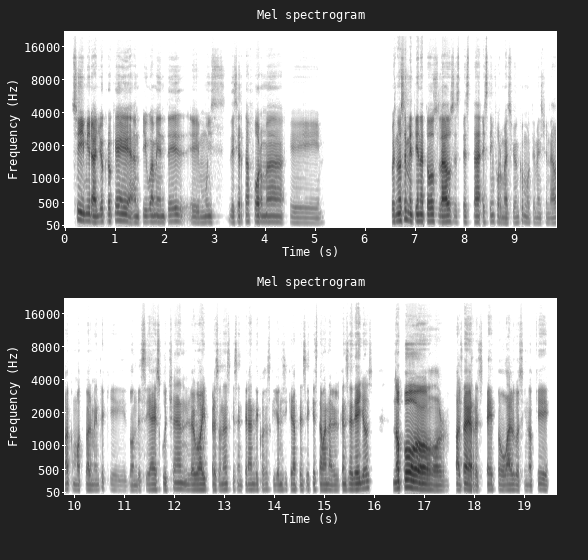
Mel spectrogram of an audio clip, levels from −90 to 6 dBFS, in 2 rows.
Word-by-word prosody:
Sí, 155 Hz, -3 st, +2 dB
mira, 135 Hz, -4 st, +4 dB
yo 125 Hz, +3 st, -6 dB
creo 130 Hz, -, -8 dB
que 140 Hz, -2 st, +1 dB
antiguamente, 120 Hz, +1 st, -8 dB
eh, 105 Hz, -, -14 dB
muy 110 Hz, +2 st, -12 dB
s 115 Hz, 0 st, -23 dB
de 110 Hz, -, -13 dB
cierta 125 Hz, +3 st, -9 dB
forma, 115 Hz, -2 st, -5 dB
eh 100 Hz, -2 st, -18 dB, 1.4 s
Pues, 125 Hz, +1 st, -6 dB
no 145 Hz, +1 st, +3 dB
se 180 Hz, -, -2 dB
metían 135 Hz, -3 st, +1 dB
a 130 Hz, -, +2 dB
todos 130 Hz, 0 st, -1 dB
lados 120 Hz, +1 st, +5 dB
esta 115 Hz, 0 st, -5 dB
esta 105 Hz, +2 st, -15 dB
información, 100 Hz, -4 st, -12 dB
como 110 Hz, -3 st, -18 dB
te 110 Hz, -, -25 dB
mencionaba, 95 Hz, 0 st, -11 dB
como -, -, -11 dB
actualmente 100 Hz, -1 st, -12 dB
que 95 Hz, -3 st, -23 dB
donde 95 Hz, -1 st, -15 dB
sea 105 Hz, 0 st, -4 dB
escuchan, 110 Hz, +1 st, -8 dB
luego 105 Hz, 0 st, -2 dB
hay 105 Hz, 0 st, +1 dB
personas 105 Hz, +1 st, -10 dB
que -, -, -23 dB
se -, -, -17 dB
enteran 105 Hz, +2 st, -7 dB
de 105 Hz, -, -11 dB
cosas 105 Hz, +2 st, -19 dB
que 105 Hz, -, -25 dB
yo 100 Hz, -, -11 dB
ni 105 Hz, -, -12 dB
siquiera 105 Hz, 0 st, -9 dB
pensé 105 Hz, 0 st, -15 dB
que -, -, -14 dB
estaban 105 Hz, -1 st, -5 dB
al 95 Hz, -, -8 dB
alcance 105 Hz, +2 st, -6 dB
de 110 Hz, -, +7 dB
ellos, 125 Hz, +4 st, -1 dB, 0.4 s
no -, -, +3 dB
por 105 Hz, -10 st, +8 dB
falta -, -, +1 dB
de -, -, +9 dB
respeto 105 Hz, -1 st, -7 dB
o 100 Hz, +1 st, -6 dB
algo, 100 Hz, -1 st, -2 dB
sino 95 Hz, 0 st, -15 dB
que 105 Hz, -4 st, -8 dB
110 Hz, 185 wpm, -23 LUFS, 100-120 Hz, 1.4 s, de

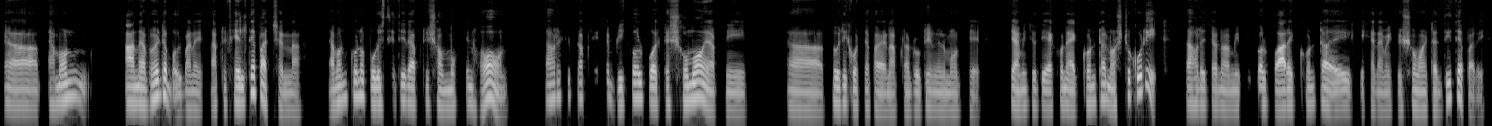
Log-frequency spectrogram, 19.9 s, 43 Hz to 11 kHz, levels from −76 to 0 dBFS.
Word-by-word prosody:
আ -, -, +2 dB, 0.6 s
এমন 130 Hz, +4 st, +4 dB, 0.9 s
unavoidable 120 Hz, -, +4 dB
মানে 100 Hz, 0 st, 0 dB, 0.2 s
আপনি 115 Hz, +1 st, -8 dB
ফেলতে 120 Hz, +9 st, +4 dB
পারছেন 100 Hz, -3 st, +2 dB
না, 90 Hz, -, -2 dB, 0.5 s
এমন 125 Hz, +5 st, +2 dB
কোন 155 Hz, -, +2 dB
পরিস্থিতির 125 Hz, +2 st, 0 dB
আপনি 120 Hz, -, -12 dB
সম্মুখীন 105 Hz, +3 st, -3 dB
হন, 150 Hz, +7 st, +5 dB, 0.6 s
তাহলে 140 Hz, +3 st, -1 dB
কিন্তু 160 Hz, -1 st, -17 dB
আপনি -, -, -24 dB
একটা 160 Hz, -, -10 dB
বিকল্প 145 Hz, +6 st, 0 dB, 0.2 s
একটা 120 Hz, -, -5 dB
সময় 140 Hz, +1 st, +5 dB
আপনি 95 Hz, -, -7 dB, 0.8 s
আ -, -, 0 dB, 0.5 s
তৈরি 120 Hz, 0 st, +1 dB
করতে 105 Hz, 0 st, -2 dB
পারেন 90 Hz, -2 st, +1 dB
আপনার 95 Hz, -, -7 dB
রুটিনের 95 Hz, -1 st, -3 dB
মধ্যে। 95 Hz, -2 st, -8 dB, 0.4 s
যে -, -, -5 dB
আমি 110 Hz, -, -3 dB
যদি 110 Hz, 0 st, -4 dB
এখন 115 Hz, +3 st, -4 dB
১ 95 Hz, -, -12 dB
ঘন্টা 125 Hz, +3 st, 0 dB
নষ্ট 110 Hz, -, -2 dB
করি, 190 Hz, -, +5 dB, 0.5 s
তাহলে 115 Hz, 0 st, +1 dB
যেন 110 Hz, 0 st, -2 dB
আমি 105 Hz, +1 st, -4 dB
বিকল্প 120 Hz, -9 st, -3 dB
আরেক 105 Hz, -1 st, +5 dB
ঘন্টা 120 Hz, 0 st, -1 dB, 0.2 s
এ -, -, 0 dB, 0.3 s
এখানে 100 Hz, +1 st, -7 dB
আমি 95 Hz, -, -4 dB
একটু 100 Hz, -, -9 dB
সময়টা 100 Hz, -2 st, -1 dB
দিতে 145 Hz, +2 st, +2 dB
পারি। -, -, -4 dB
115 Hz, 150 wpm, -25 LUFS, 105-130 Hz, 0.9 s, হন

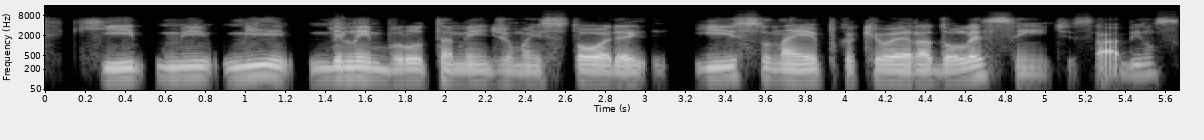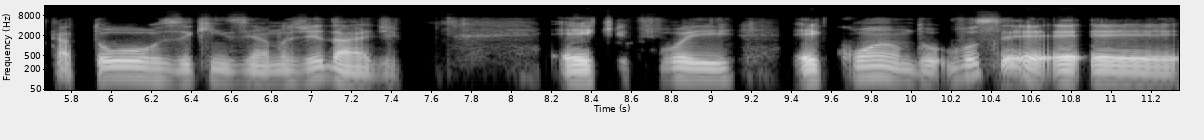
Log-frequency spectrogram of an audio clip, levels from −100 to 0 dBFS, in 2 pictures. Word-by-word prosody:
que 105 Hz, 0 st, -3 dB
me 120 Hz, +1 st, -3 dB
me 125 Hz, +3 st, -1 dB
me 110 Hz, +3 st, -2 dB
lembrou 105 Hz, -3 st, 0 dB
também 95 Hz, -1 st, -3 dB
de 90 Hz, +1 st, -7 dB
uma 85 Hz, -1 st, -7 dB
história, 85 Hz, 0 st, +2 dB, 0.2 s
e 110 Hz, +1 st, -2 dB
isso 120 Hz, -2 st, -2 dB
na 100 Hz, -2 st, +2 dB
época 100 Hz, +2 st, -2 dB
que -, -, -5 dB
eu 95 Hz, -, +3 dB
era 90 Hz, 0 st, +4 dB
adolescente, 90 Hz, -, -2 dB
sabe 135 Hz, -, -3 dB
uns 150 Hz, 0 st, -7 dB
14, 110 Hz, -5 st, 0 dB
15 95 Hz, -3 st, -7 dB
anos 90 Hz, +1 st, -5 dB
de 105 Hz, -, -1 dB
idade, 75 Hz, -, +1 dB, 0.8 s
é 90 Hz, +1 st, +7 dB
que -, -, -6 dB
foi, 105 Hz, -1 st, 0 dB, 0.3 s
eh, -, -, +7 dB
quando 115 Hz, -8 st, -1 dB
você 420 Hz, -, +5 dB
é 85 Hz, -3 st, +4 dB
100 Hz, 165 wpm, -25 LUFS, 90-115 Hz, 0.8 s, é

